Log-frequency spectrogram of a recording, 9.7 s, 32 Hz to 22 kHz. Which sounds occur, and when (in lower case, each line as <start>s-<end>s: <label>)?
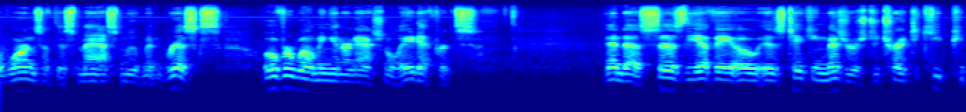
0.0s-9.6s: background noise
0.0s-2.1s: man speaking
2.6s-4.7s: man speaking
6.0s-9.6s: man speaking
